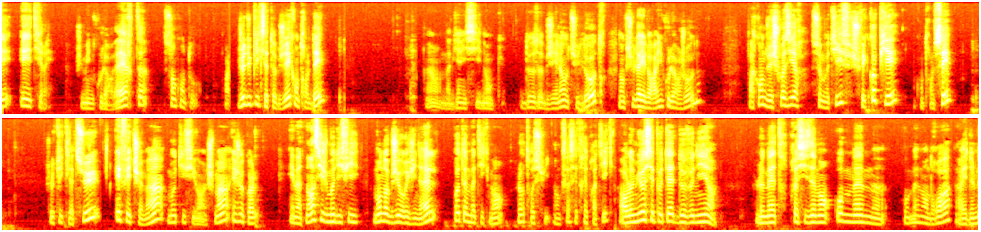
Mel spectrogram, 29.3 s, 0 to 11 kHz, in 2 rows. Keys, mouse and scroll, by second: 2.1 click, 3.0 click, 5.8 drag, 6.7-7.2 drag, 7.7-8.7 drag, 8.7 ctrl+z, 10.5 click, 11.5 click, 14.5 ctrl+c, 15.2 click, 16.3 click, 18.4 click, 19.3 click, 20.1-21.2 drag, 21.9 click, 23.1 click, 23.8 ctrl+z, 24.7 click, 25.1 click, 25.7 click, 26.5-27.9 drag, 27.9-29.3 scroll up 9.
